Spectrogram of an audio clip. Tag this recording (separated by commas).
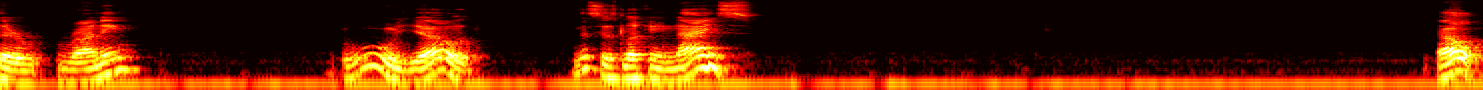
Speech, Silence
